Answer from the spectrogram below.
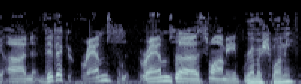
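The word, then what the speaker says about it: Ramaswamy: out a story on Vivic Rams Rams Swami ramaswami how ramas Swami thank you I always feel bad when I mispronounce his name and I have from the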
